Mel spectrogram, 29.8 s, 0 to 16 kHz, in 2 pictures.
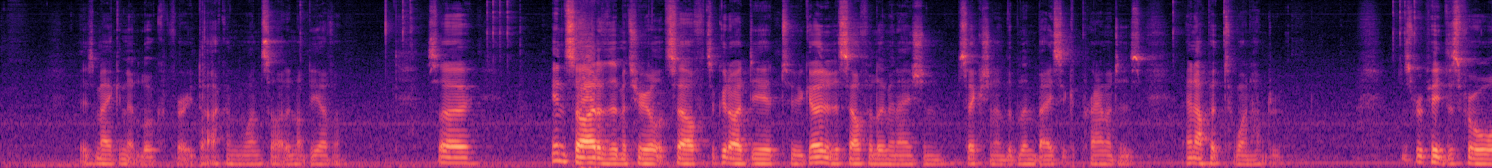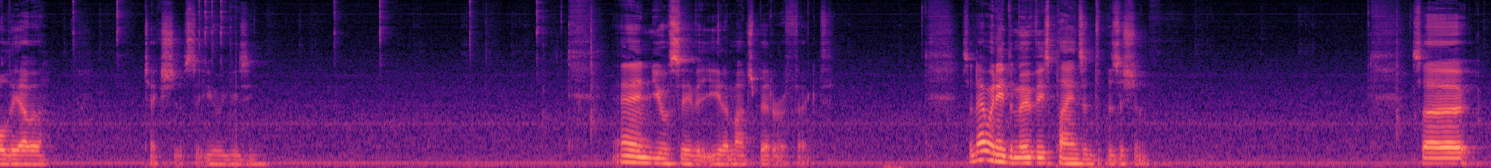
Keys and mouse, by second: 3.0 click, 11.7 click, 20.9 alt+middle click.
